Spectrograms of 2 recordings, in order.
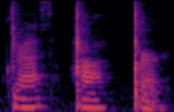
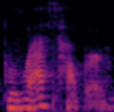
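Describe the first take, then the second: First: Slow "Grasshopper." with each syllable pulled apart; syllables clapped out. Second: Said in the usual way. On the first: Shown as a demonstration. Teacher slowly clapping out the word's syllables for kids. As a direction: stretch "Grasshopper." slowly, one clap per syllable. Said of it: "You clap out the sounds". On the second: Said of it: "what about".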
